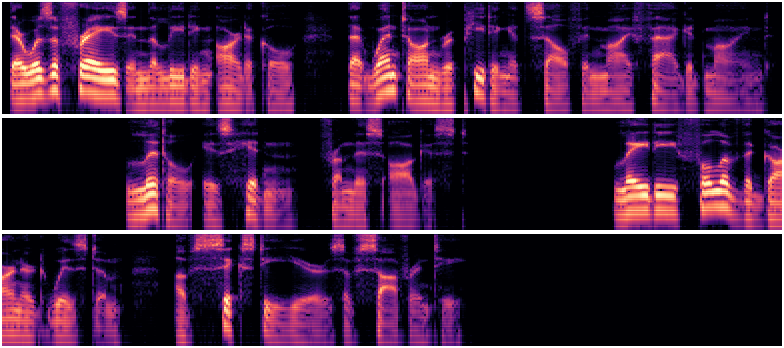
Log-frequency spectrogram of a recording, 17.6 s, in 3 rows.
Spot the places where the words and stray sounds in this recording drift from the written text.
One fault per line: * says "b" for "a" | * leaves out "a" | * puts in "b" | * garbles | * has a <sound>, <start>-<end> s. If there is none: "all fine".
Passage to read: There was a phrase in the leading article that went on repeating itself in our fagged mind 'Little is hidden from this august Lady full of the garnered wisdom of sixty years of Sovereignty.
* says "my" for "our"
